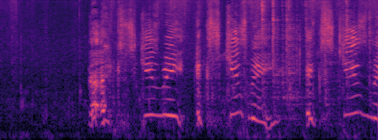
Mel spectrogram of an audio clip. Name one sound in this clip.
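A small dog yelps and whines excitedly.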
